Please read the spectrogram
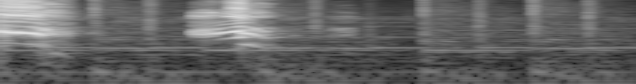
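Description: A woman's short, harsh screams while being choked, two in quick succession near the start, over background music with a steady held tone.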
